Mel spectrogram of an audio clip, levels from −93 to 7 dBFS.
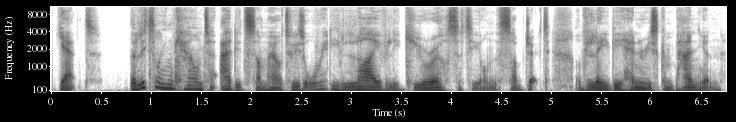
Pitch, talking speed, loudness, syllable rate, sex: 105 Hz, 160 wpm, -22 LUFS, 6.0 syllables/s, male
